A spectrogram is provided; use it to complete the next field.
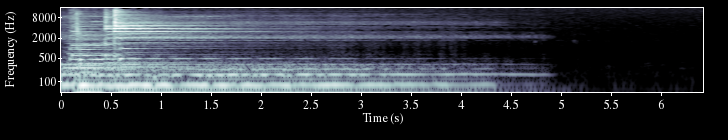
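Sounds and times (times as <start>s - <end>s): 
jingle: 0.1s - 3.5s.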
